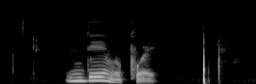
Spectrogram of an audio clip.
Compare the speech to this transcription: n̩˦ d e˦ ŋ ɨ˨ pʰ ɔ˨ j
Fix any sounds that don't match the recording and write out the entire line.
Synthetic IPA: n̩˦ d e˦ m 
